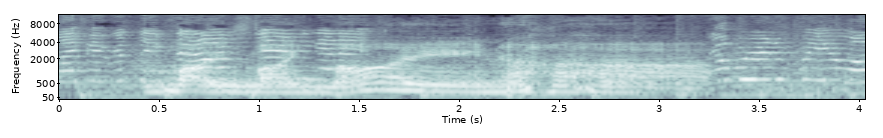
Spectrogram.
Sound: laughs

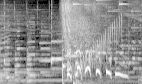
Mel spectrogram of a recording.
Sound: laughs

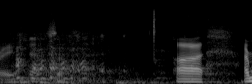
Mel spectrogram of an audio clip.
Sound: laughing

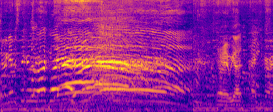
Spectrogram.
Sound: crowd cheers

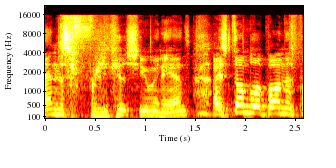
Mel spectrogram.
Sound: chuckles

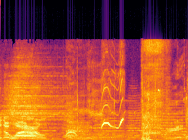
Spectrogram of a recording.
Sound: gasps; whistles

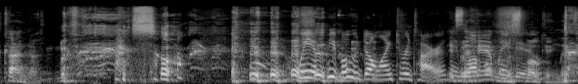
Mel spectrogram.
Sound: laugh

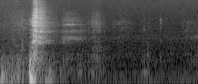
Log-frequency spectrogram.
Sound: scoffs

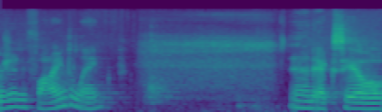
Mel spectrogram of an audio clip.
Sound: deep breath

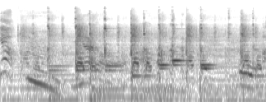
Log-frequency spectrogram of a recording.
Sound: laughs

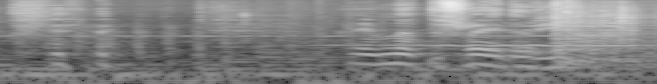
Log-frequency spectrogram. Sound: laughs

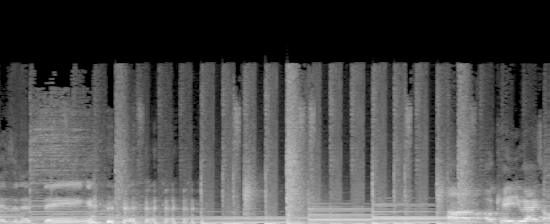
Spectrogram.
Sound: laughing

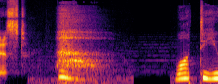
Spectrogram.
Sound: sigh

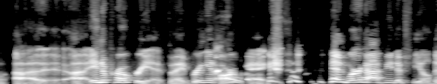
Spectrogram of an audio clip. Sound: laughs

